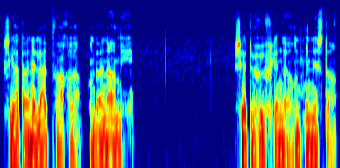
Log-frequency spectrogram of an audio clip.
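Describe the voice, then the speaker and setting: Radio play, sombre defiant poet: low, rough-edged voice, flat grave declarations. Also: male voice, unhurried, full character voice, low-quality recording. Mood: grave, declarative. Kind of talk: literary radio drama monologue.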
